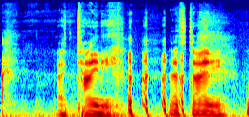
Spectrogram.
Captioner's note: laughs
